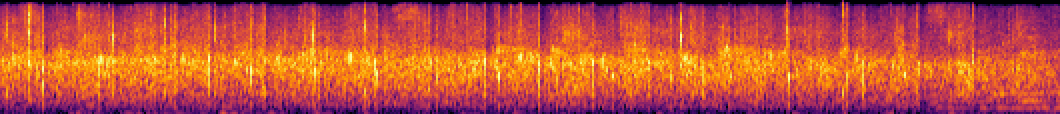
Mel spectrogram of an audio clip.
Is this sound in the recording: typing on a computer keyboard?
no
